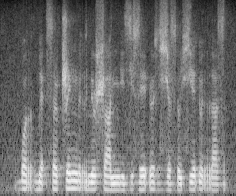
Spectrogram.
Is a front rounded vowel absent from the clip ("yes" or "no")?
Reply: no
